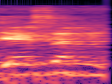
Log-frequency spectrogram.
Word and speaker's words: Jason: Pagi tadi saya buka handphone, waktu ngelihat YouTube, halaman pertama berita tentang Jason, tulisannya Jason, bacanya Jason Statham, artis laga, tahulah, mobilnya bagian kap depan dia buat gambar bendera Palestina.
